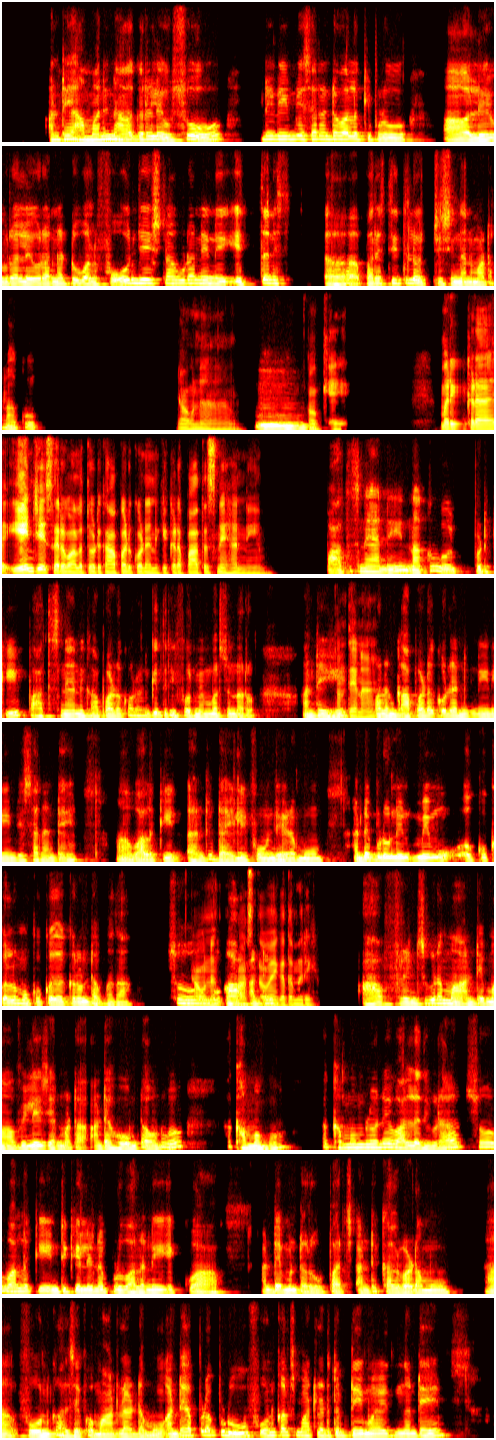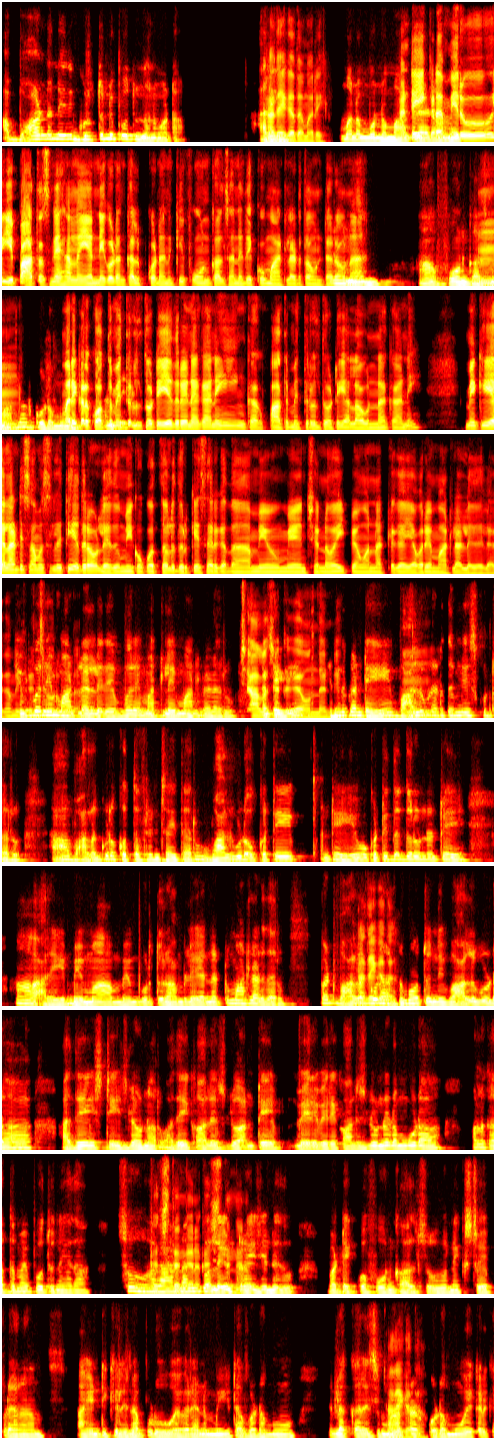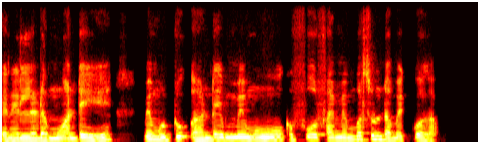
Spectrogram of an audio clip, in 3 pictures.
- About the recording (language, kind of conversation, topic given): Telugu, podcast, పాత స్నేహాలను నిలుపుకోవడానికి మీరు ఏమి చేస్తారు?
- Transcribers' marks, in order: in English: "మనీ"; in English: "సో"; in English: "త్రీ ఫోర్ మెంబర్స్"; sniff; in English: "డైలీ"; in English: "సో"; in English: "ఫ్రెండ్స్"; in English: "సో"; in English: "ఫోన్ కాల్స్"; in English: "ఫోన్ కాల్స్"; in English: "బాండ్"; in English: "ఫోన్ కాల్స్"; in English: "ఫోన్ కాల్స్"; in English: "ఫ్రెండ్స్"; lip smack; in English: "ఫ్రెండ్స్"; lip smack; in English: "బట్"; in English: "స్టేజ్‌లో"; in English: "కాలేజ్‌లో"; in English: "కాలేజ్‌లో"; in English: "సో"; in English: "ట్రై"; in English: "బట్"; in English: "నెక్స్ట్"; in English: "మీట్"; in English: "ఫోర్ ఫైవ్ మెంబర్స్"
